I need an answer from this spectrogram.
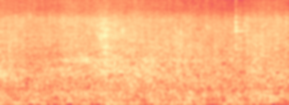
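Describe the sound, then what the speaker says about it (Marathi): Fried vegetables go into sizzling paneer biryani gravy, producing a loud, continuous close-up sizzle and hiss, with no voices. "आपण हे वाफून घेतलेल्या भाज्या म्हणजे तळून घेतलेल्या भाज्या घालायच्या."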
